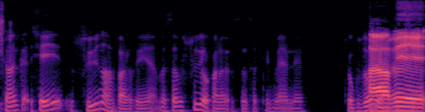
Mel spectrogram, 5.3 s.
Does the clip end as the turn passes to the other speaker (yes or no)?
yes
